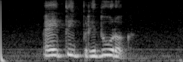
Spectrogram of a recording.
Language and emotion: Russian, angry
